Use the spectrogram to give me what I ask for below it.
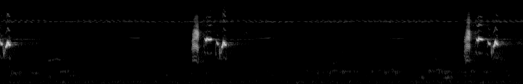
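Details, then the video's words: Sooty-headed bulbul, a clear, sharp singer used to train caged birds and attract wild ones; short bubbly phrases of a rising note and two falling whistles, spaced nearly three seconds apart, against a faint high insect buzz. "SUARA BURUNG KUTILANG GACOR TAJAM DAN JERNIH"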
